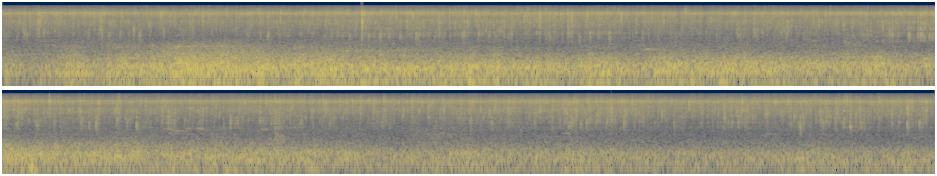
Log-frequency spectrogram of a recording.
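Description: Heavy monsoon rain falling steadily on flat brick roofs and standing water, an even hiss with a low rumble underneath.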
